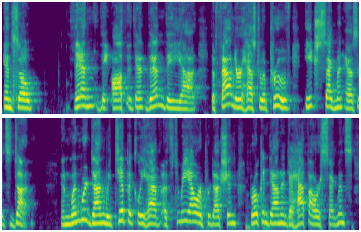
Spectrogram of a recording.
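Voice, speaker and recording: A man with a notably high-pitched voice speaks as an interview guest. He walks through a business process step by step in a conversational way, using everyday examples. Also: a little slow, fairly bright tone.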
